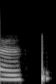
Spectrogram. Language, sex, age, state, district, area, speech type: Malayalam, female, 45-60, Kerala, Thiruvananthapuram, urban, conversation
